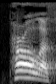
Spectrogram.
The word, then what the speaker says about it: perilous: 이거 Perry 아니라 Peril. 이렇게 때문에 여기에 이게 붙으니까 Perilous 이렇게 발음한단 말이야.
